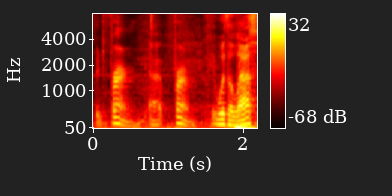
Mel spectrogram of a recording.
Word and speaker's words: Firn: Actually, I pronounced it Firn.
